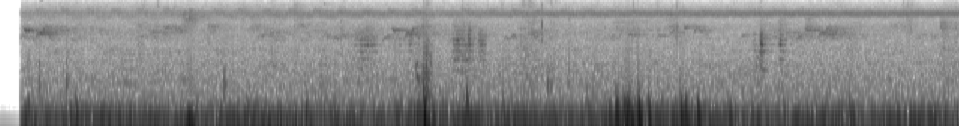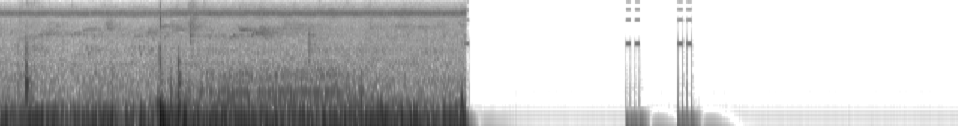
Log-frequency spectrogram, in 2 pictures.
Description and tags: Recorded in Bangkok, Chiang Mai, KaPhangan, Thathon, Mae Salong ... with a microphone on minidisc
machines, street, temples, thailand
